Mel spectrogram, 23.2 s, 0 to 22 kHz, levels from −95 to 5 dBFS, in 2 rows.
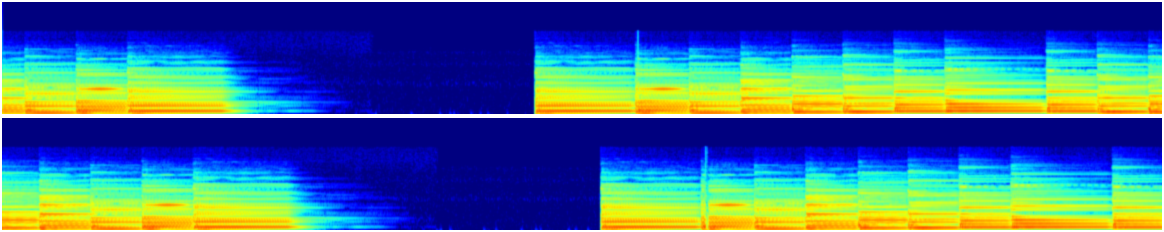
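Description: The sound is carried over a call path whose band stops at 8 kHz, which fits a wideband codec such as G.722. Throughout the clip there is clock drift between sender and receiver. The sender's clock runs about 2 percent slow, so the receiver's jitter buffer keeps draining and the receiver has to pad the stream to avoid running dry. Because of this, the timing never quite settles. Small, unevenly spaced hiccups recur for the whole duration instead of appearing as one isolated glitch.

Those hiccups are repeated timing corrections, in two stretches. The first runs from 3.17 to 13.07 s and adds roughly 0.2 s in total. The second runs from 15.22 to 23.05 s and adds somewhat less, around 0.15 s. In both, playback moves at about 98 percent of the source rate. The corrections are all in the same direction, lengthening rather than cutting, and each is small. The result is a slightly unsteady tempo rather than obvious repeats.

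At 18.62 to 18.67 s there is a short stall from a late packet. One packet missed its playout deadline and the buffer ran empty. The receiver held the preceding sound for 31 ms until the packet arrived, then resumed from the same point with nothing lost. This is heard as a brief sustained smear, possibly with a slight buzz or dip, and it shifts the delay by 31 ms from there on.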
